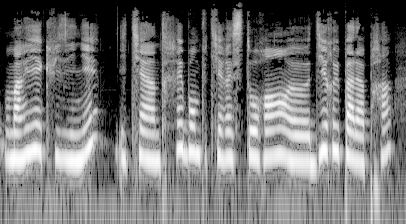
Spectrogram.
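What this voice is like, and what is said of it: Toulouse French accent. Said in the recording (French): “J'ai l'accent toulousain surtout.”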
